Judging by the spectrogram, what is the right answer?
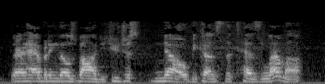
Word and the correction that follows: Telesma: Did I say it right? – No. – Telesma. Because the Telesma lets you know inherently.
